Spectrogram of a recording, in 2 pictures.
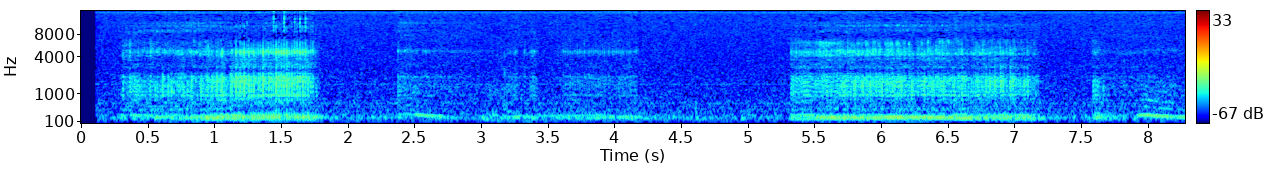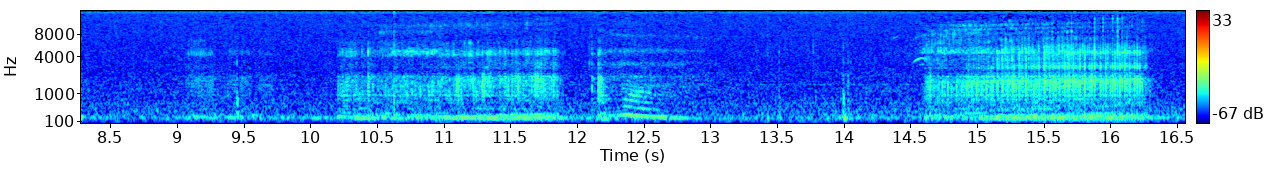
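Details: Loud, rasping snores about every four seconds with a short whistling note between them, roughly 15 breaths a minute; heavy snoring in a sleeping cat.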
